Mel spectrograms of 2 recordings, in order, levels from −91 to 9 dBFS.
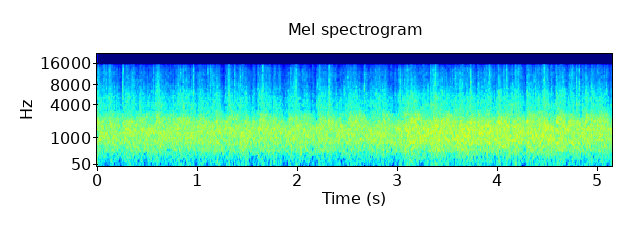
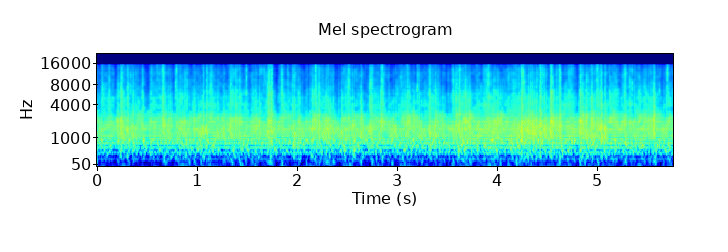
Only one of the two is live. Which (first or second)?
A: first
